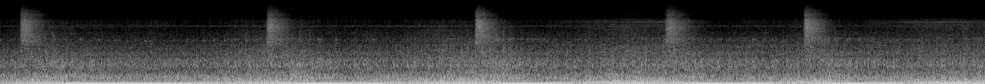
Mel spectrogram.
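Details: Truck with Gemini pump, started up: diesel idles steadily while sharp air hisses burst about every two seconds as each control shifts up, in and out; working normally.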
